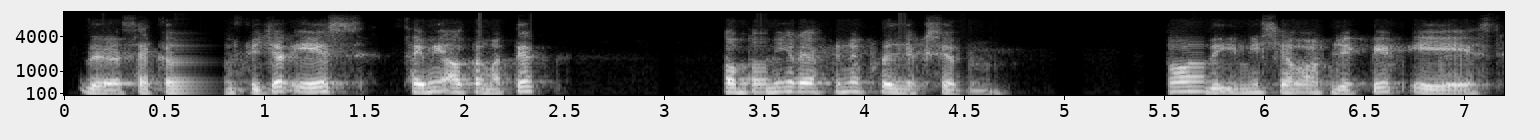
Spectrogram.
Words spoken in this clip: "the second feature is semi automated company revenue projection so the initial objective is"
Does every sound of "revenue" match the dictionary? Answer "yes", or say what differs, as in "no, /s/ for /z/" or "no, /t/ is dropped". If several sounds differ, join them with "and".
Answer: no, /f/ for /v/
